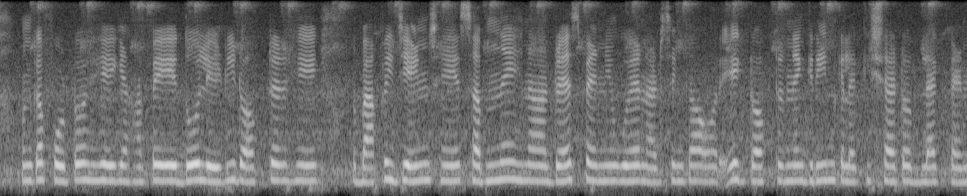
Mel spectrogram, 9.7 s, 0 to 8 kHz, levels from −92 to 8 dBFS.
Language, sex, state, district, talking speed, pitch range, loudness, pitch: Hindi, female, Bihar, Darbhanga, 205 wpm, 230-245 Hz, -17 LUFS, 235 Hz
